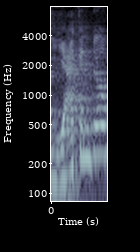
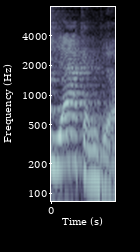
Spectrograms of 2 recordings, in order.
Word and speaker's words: Yadkinville: at Hover Park Vineyard in and how's it pronounced yaken Ville yville it's pronounced yaken Ville I've been mispronouncing the name of this town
